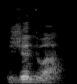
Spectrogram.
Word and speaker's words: dois: Je dois. And we have a silent S there, no? It's DOIS. Just like in tu dois, how was he must? – Il doit.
